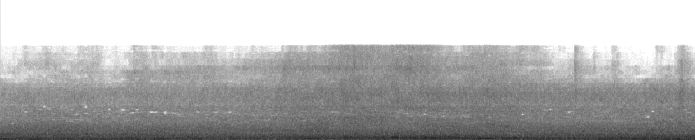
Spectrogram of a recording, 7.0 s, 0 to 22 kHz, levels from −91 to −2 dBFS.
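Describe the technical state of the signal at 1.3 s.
At 1.3 s the sound carries plainly audible HE-AAC compression damage, present throughout, likely from a low rate around 24 kbps. Its treble is regenerated from copied lower bands, so highs sound gritty and metallic. A spectrogram shows repeated patterns above the crossover and nothing above 14.9 kHz.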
